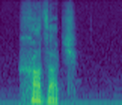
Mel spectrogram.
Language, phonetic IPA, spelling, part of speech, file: Polish, [ˈxad͡zat͡ɕ], chadzać, verb, Pl-chadzać.ogg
